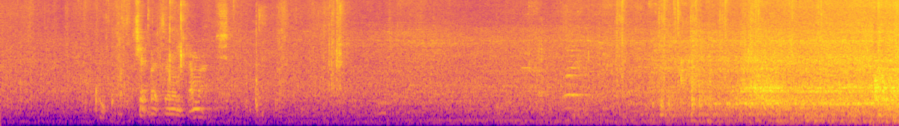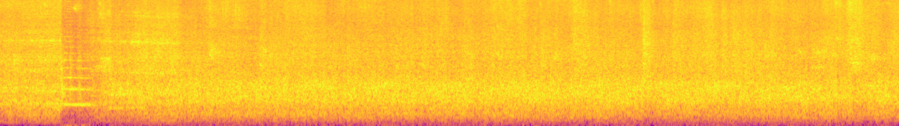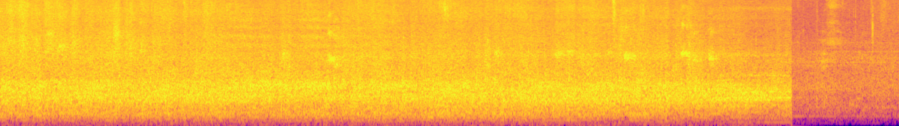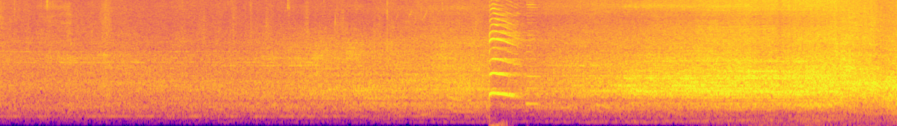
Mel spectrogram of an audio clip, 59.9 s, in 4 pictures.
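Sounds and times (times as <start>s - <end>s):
train passing rush: 0.0s - 59.9s
two-tone locomotive horn: 15.8s - 17.7s, 53.1s - 54.0s.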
